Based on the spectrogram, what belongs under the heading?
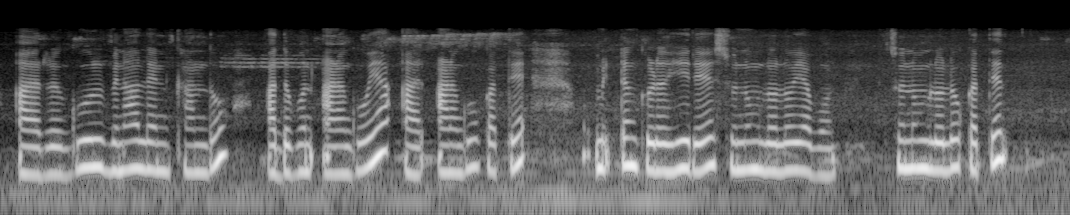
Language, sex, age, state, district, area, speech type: Santali, female, 18-30, Jharkhand, Seraikela Kharsawan, rural, spontaneous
